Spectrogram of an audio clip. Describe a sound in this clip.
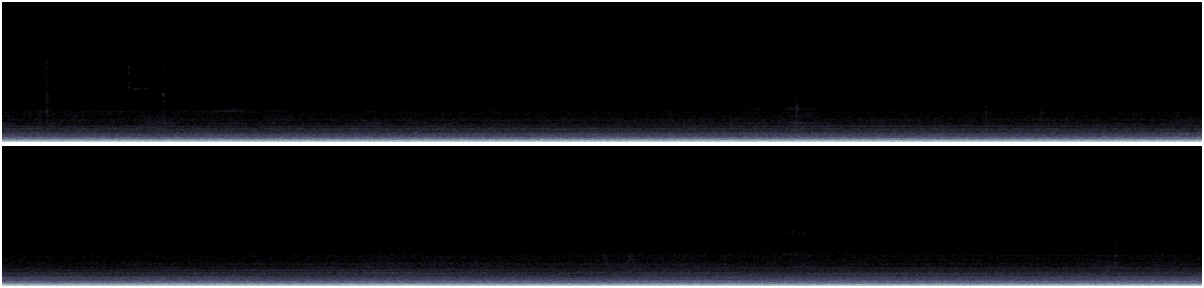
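A jet engine roars steadily with a deep, constant rumble inside an airplane cabin.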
